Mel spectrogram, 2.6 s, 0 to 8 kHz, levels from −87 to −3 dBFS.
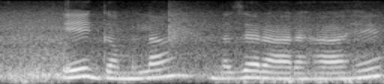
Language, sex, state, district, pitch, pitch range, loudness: Hindi, female, Punjab, Kapurthala, 230 Hz, 205-260 Hz, -13 LUFS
